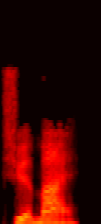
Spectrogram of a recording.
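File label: "血脉", Mandarin Chinese; hsk; chinese-flashcards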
